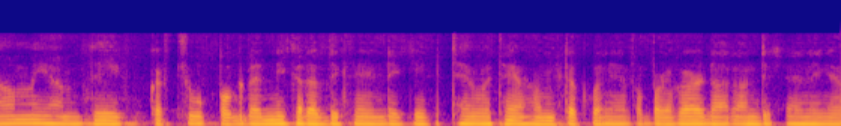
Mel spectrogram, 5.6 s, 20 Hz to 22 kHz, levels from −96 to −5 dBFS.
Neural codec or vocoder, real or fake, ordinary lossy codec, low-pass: codec, 16 kHz, 1.1 kbps, Voila-Tokenizer; fake; none; none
